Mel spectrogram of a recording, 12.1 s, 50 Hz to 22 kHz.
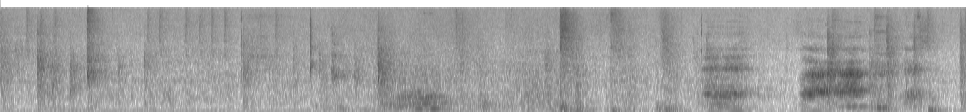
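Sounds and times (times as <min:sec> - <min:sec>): person humming wordlessly: 0:04.8 - 0:05.8.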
